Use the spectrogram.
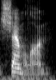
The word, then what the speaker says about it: Shyamalan: Night Shyamalan. Not because I like Will Smith or Jaden Smith. Am I pronouncing his name wrong?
